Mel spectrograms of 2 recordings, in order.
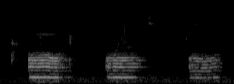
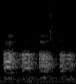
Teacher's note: Now, when you phonate the ah, and you get vocal fold vibration, right, your soft palate is going to move up and back. And when you do that glottal stop in between, ah, the palate is going to drop down in between. But you got to really stop to have that happen.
